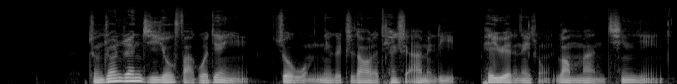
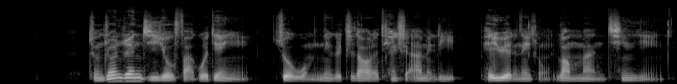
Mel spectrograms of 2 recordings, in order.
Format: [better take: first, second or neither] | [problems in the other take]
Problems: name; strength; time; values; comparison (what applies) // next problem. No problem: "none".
first | thin; somewhat; fading below 250 Hz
